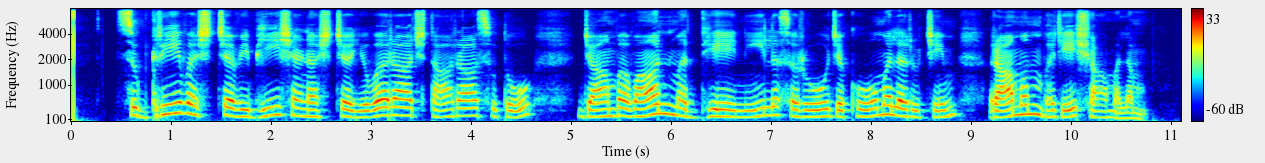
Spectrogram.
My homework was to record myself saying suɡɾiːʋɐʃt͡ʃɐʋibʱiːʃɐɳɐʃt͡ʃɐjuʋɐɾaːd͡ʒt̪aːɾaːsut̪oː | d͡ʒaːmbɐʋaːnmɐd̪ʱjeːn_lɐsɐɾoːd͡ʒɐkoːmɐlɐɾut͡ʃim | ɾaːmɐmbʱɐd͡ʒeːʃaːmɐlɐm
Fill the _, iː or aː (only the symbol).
iː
